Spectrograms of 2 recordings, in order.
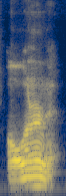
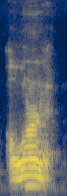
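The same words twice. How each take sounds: Both takes have the same delivery.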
